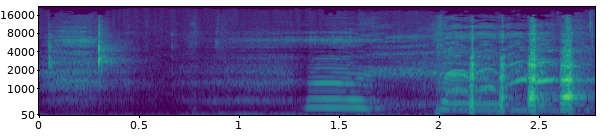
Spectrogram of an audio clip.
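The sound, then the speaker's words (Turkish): A 36-year-old person yawns aloud at 10:30, a drawn-out voiced groan that rises and then breaks into a few shaky, pulsing bursts near the end. “Esnedim valla. Çünkü saat 10.30 oldu.”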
